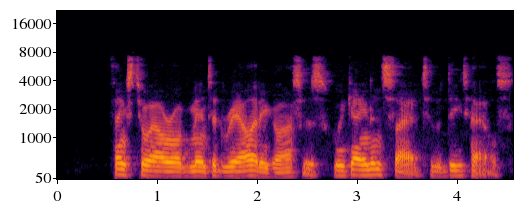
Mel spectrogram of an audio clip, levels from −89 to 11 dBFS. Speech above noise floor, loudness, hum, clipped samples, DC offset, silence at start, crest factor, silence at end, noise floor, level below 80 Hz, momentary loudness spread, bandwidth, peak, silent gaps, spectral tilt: 65 dB; -16 LUFS; none; under 0.1%; under 0.1%; 0.6 s; 14 dB; 0.05 s; -81 dBFS; -56 dBFS; 9 LU; 7.4 kHz; -2 dBFS; none; -4 dB/octave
